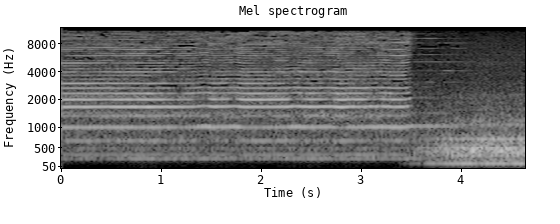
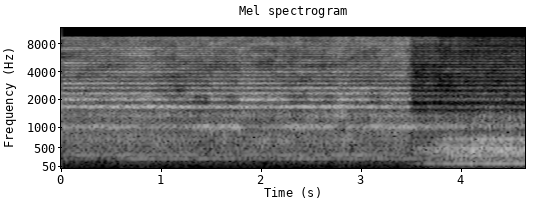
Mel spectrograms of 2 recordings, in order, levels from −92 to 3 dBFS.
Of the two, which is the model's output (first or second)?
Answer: second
